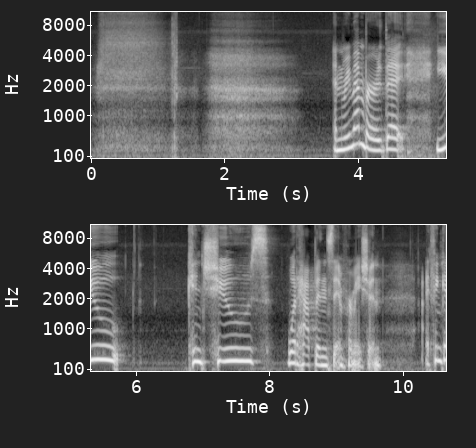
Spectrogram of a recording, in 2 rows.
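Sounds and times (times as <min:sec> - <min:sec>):
deep breath: 0:00.0 - 0:03.2
speech: 0:03.7 - 0:05.8, 0:06.8 - 0:10.6.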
